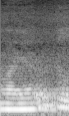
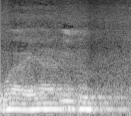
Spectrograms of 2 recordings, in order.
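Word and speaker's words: وَيَرِدُ: Bukan wayarudu, wayaridu.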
